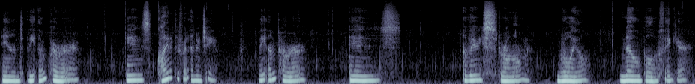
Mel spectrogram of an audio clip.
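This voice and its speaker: A woman reading tarot in a soft-spoken ASMR style, gentle and deliberate, often close to a whisper, with pauses and repeated phrases. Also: mid-range voice, fairly even intonation, rough recording. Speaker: streamer, tarot reader.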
